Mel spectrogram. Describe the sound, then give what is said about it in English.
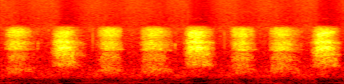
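Rapid, rhythmic breathing through a straw, done as a breathing technique: about eight quick, hissing, airy breaths in even succession, each a short whooshing burst with no talking. “I may have them do, let's say, I say breathe through a straw, like you're breathing through a straw, and it sounds like...”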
